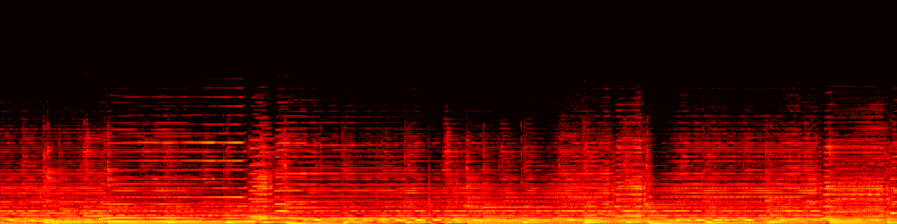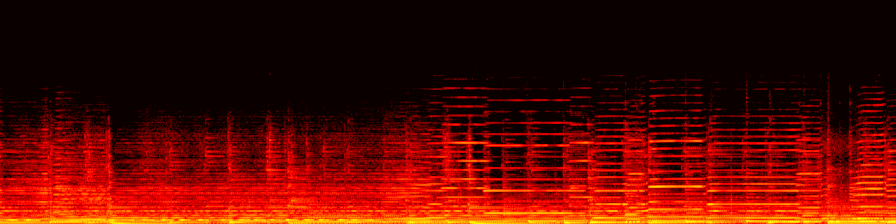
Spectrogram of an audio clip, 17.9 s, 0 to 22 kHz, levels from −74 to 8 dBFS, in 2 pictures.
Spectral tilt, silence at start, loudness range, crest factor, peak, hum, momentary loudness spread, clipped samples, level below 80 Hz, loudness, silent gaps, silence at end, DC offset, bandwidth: -5 dB/octave; 0 s; 2 LU; 14 dB; -4 dBFS; none; 4 LU; under 0.1%; -58 dBFS; -19 LUFS; none; 0 s; under 0.1%; 14 kHz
